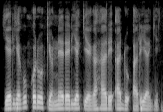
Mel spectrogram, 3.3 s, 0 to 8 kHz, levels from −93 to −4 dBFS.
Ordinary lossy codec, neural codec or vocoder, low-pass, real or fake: none; none; none; real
